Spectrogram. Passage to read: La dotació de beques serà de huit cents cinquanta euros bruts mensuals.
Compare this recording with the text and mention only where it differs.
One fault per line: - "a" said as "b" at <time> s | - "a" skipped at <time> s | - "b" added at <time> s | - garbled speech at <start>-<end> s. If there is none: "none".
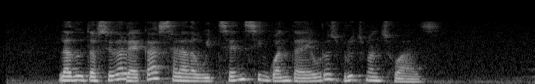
none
